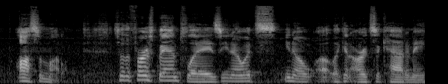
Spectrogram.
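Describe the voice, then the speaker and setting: Fairly quick speech in an American accent with lively intonation and noticeable background noise. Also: man. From Massachusetts, US. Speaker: high school band director. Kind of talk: casual interview chat.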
